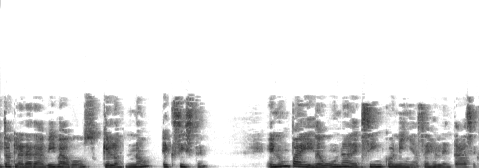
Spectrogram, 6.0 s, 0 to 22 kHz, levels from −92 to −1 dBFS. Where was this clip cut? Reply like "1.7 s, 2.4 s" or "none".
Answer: 1.5 s, 3.9 s, 4.5 s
